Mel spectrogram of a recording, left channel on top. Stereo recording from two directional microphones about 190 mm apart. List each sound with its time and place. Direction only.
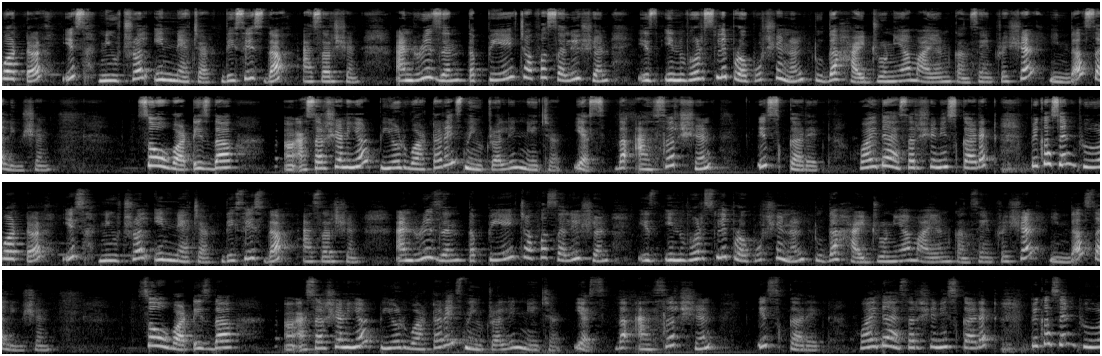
0.0 s a child's voice: 25° left (ahead or behind)
12.4 s a child's voice: 35° left (ahead or behind)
